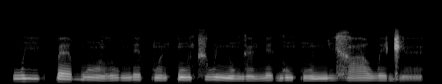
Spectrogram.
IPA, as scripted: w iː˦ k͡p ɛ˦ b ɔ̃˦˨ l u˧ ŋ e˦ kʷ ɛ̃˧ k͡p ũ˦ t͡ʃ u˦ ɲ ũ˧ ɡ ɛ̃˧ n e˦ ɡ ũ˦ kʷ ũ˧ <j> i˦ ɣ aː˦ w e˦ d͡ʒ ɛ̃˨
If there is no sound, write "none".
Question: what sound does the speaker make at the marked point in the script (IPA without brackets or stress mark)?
ɲ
